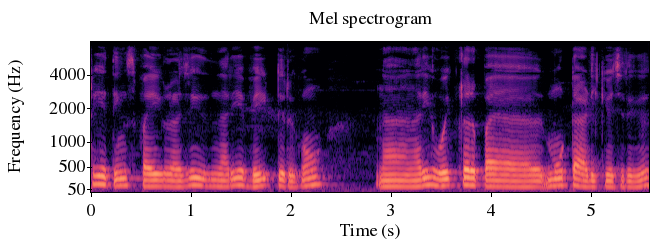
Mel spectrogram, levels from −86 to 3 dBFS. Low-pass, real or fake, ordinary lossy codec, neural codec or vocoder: 7.2 kHz; real; AAC, 48 kbps; none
